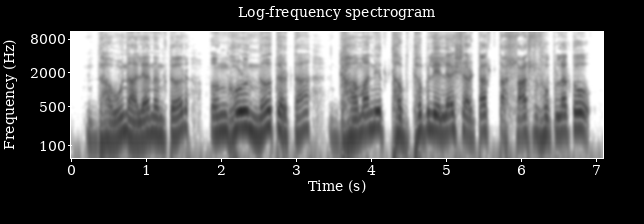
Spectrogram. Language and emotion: Marathi, disgusted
